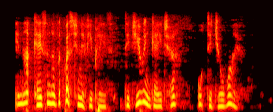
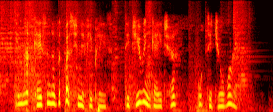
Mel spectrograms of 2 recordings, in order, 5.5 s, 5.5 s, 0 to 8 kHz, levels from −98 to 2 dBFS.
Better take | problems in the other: first | background sound (Dishes, pots, and pans); 16 dB below the speech

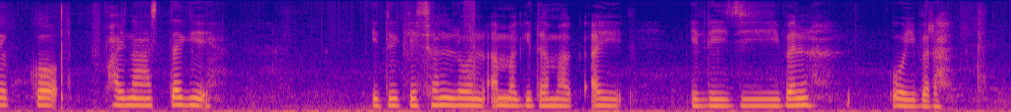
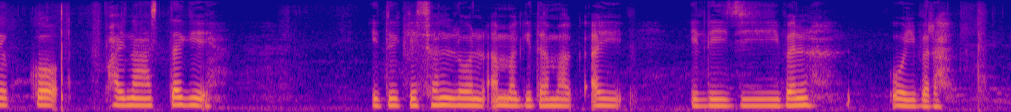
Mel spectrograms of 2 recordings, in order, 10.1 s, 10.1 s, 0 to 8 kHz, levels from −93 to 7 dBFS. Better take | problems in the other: second | background sound (Zipper (clothing)); 17 dB below the speech

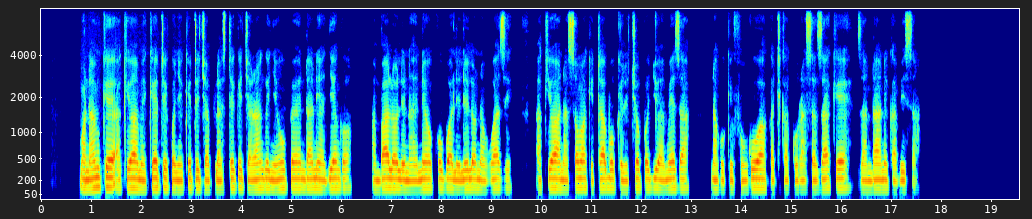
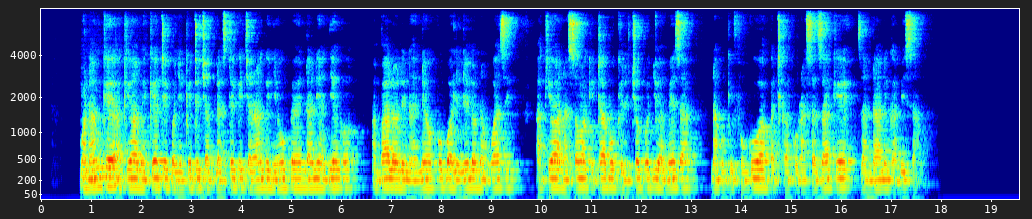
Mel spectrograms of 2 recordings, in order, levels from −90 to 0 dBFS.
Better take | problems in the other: first | room echo; dies away in 0.6 s

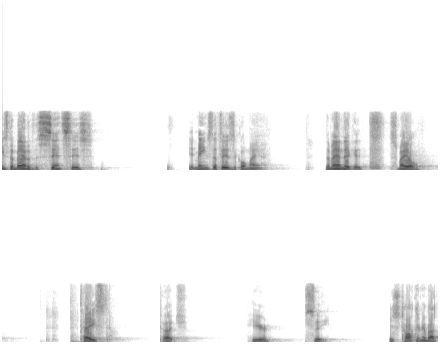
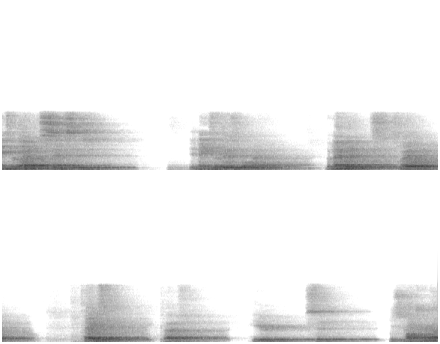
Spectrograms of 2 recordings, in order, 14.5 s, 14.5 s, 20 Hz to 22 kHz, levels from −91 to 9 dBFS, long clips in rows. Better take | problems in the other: first | room echo; dies away in 2.2 s

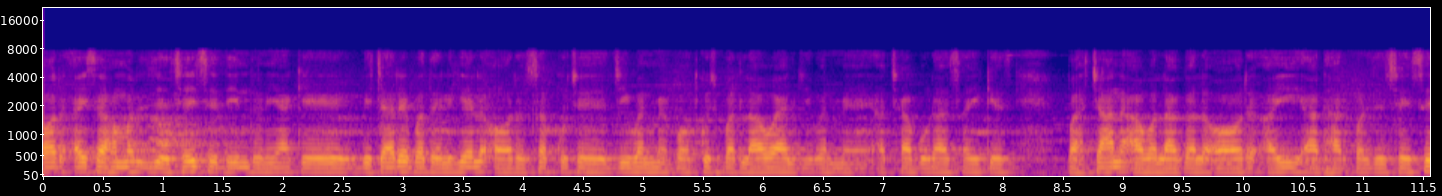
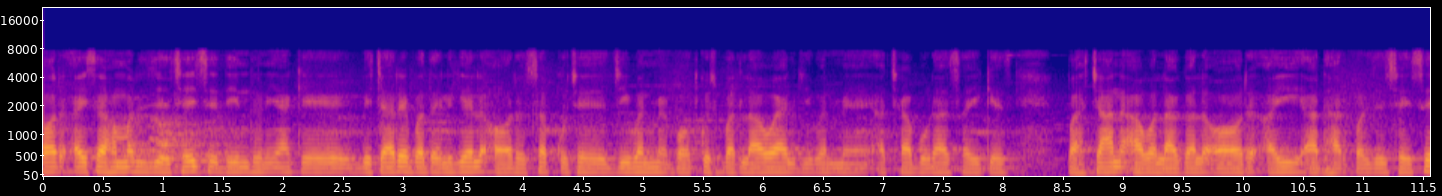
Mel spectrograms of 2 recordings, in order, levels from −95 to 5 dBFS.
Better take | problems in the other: second | room echo; dies away in 2 s

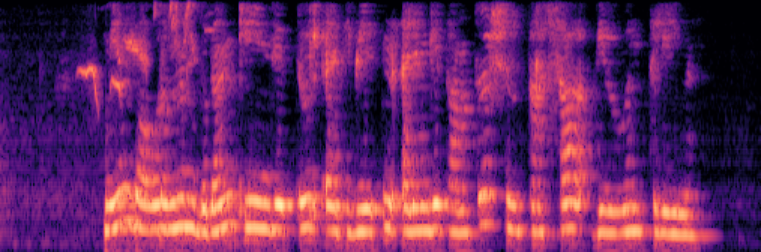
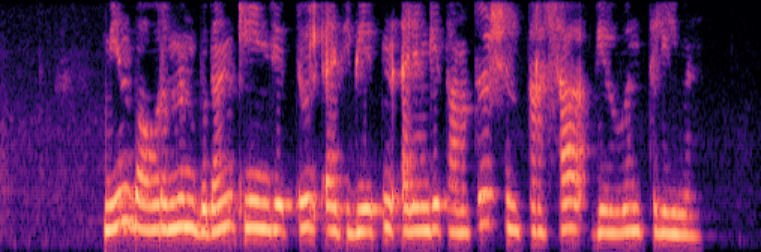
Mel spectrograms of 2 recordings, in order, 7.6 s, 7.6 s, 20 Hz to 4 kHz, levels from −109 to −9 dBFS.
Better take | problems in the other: second | background sound (Bird); 19 dB below the speech // room echo; dies away in 0.3 s

